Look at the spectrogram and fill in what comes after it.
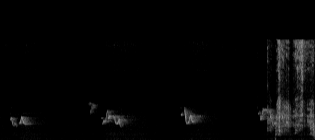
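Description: A songbird repeats a short, falling chirp three times, just over a second apart. A brief rustle follows near the end.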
